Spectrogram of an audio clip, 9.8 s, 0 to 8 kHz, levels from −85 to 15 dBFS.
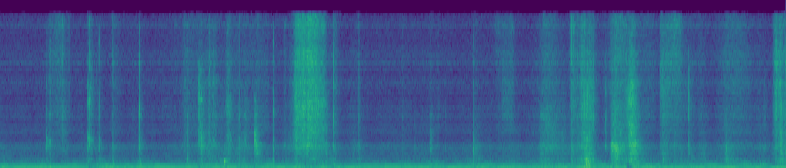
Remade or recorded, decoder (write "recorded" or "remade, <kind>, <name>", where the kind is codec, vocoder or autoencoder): remade, codec, DAC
